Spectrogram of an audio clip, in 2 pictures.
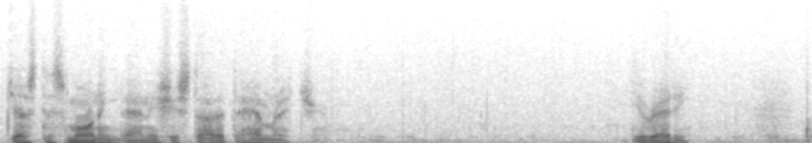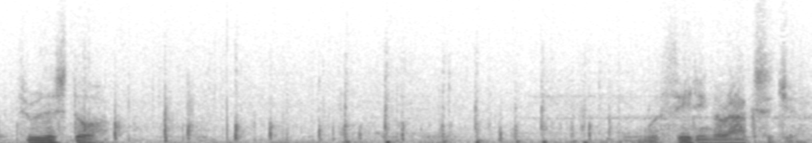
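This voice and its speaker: An actor playing a grave, gentle, sorrowful male surgeon in a radio drama. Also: sits low, steady tone, unhurried, pauses often. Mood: sad, solemn. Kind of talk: 1950s radio drama acting. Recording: muffled, noisy old radio recording.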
